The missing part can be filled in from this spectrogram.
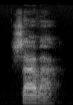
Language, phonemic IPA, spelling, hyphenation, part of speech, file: Dutch, /ˈsaː.ʋaː/, sawa, sa‧wa, noun, Nl-sawa.ogg
- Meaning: rice paddy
